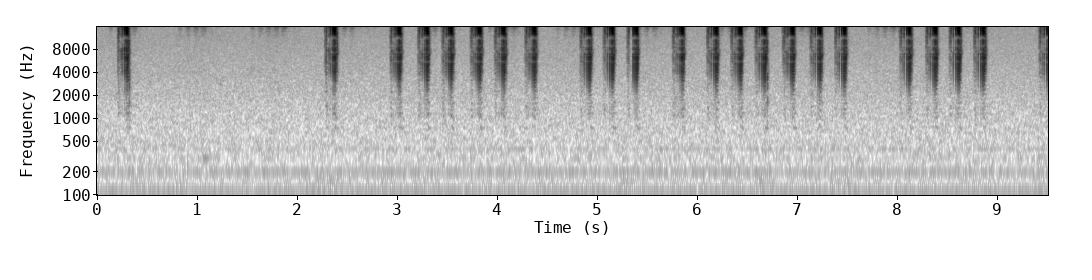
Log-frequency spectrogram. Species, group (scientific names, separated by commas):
Tessellana lagrecai, Orthoptera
